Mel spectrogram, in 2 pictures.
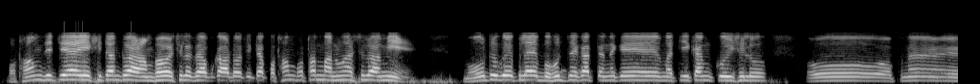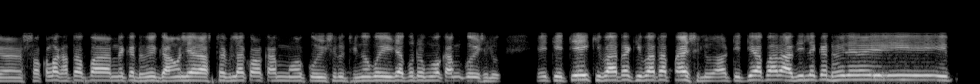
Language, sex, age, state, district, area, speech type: Assamese, male, 60+, Assam, Nagaon, rural, conversation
